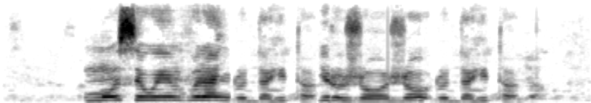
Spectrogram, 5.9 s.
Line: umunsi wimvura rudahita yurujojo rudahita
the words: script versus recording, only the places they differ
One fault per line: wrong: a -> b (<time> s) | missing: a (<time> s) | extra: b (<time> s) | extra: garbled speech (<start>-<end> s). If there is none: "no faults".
no faults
